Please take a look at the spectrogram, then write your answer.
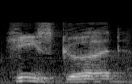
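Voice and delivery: ordinary talk

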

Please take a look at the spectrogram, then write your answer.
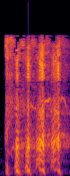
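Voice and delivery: breathy, voiceless chuckle; laugh. Real, not acted. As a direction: laugh at your own joke. Laughs at own salad joke.

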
